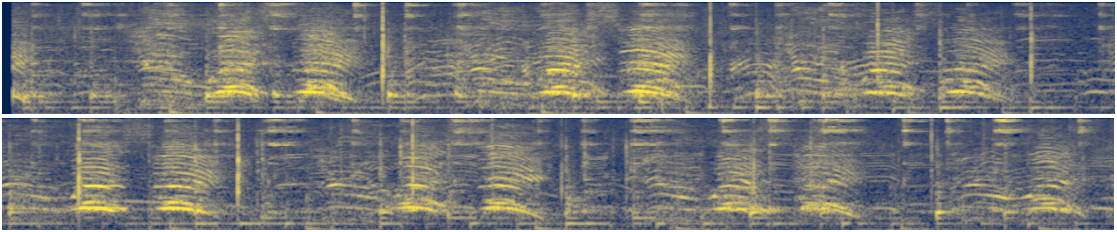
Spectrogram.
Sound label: chant drums; alt right performance art; usa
